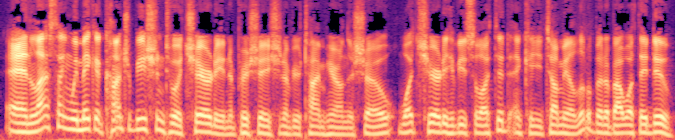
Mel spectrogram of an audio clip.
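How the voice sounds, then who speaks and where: A man's voice: medium pitch, very fast, bright, forceful tone, dry recording, clean studio sound. A man hosting an interview podcast, asking questions and closing the episode in an upbeat, polished way. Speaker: podcast host.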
